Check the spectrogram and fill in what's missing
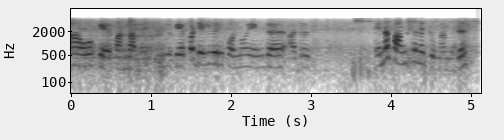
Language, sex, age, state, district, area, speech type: Tamil, female, 30-45, Tamil Nadu, Chennai, urban, conversation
